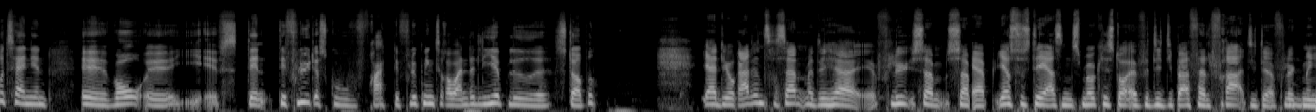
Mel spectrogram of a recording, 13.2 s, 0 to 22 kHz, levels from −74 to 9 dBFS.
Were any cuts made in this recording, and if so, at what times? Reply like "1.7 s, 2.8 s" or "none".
9.7 s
